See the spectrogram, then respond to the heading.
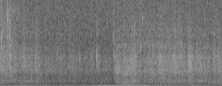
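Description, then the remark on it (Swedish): Steady rain falls in a soft, continuous hiss with a low rumble underneath, fairly quiet and even throughout, with no voices. “Nu hör vi ju regnet här också så jag tänker att man kan nästan bara få lyssna på det.”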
